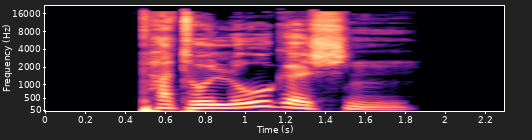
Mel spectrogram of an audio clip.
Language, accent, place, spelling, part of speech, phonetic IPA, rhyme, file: German, Germany, Berlin, pathologischen, adjective, [patoˈloːɡɪʃn̩], -oːɡɪʃn̩, De-pathologischen.ogg
- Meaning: inflection of pathologisch: 1. strong genitive masculine/neuter singular 2. weak/mixed genitive/dative all-gender singular 3. strong/weak/mixed accusative masculine singular 4. strong dative plural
